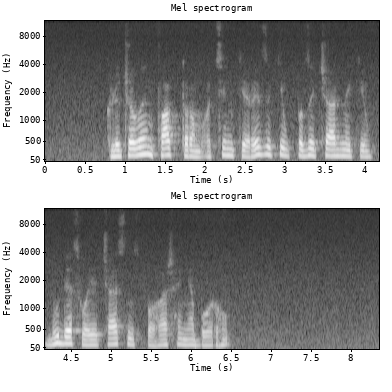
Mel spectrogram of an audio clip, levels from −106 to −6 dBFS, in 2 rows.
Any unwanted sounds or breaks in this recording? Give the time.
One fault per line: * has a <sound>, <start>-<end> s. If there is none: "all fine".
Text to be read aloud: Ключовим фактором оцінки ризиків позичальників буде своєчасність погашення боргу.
all fine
